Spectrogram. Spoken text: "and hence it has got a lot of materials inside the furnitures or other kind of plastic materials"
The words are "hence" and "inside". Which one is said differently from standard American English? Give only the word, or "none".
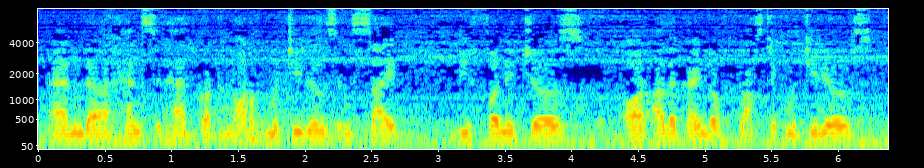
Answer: none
